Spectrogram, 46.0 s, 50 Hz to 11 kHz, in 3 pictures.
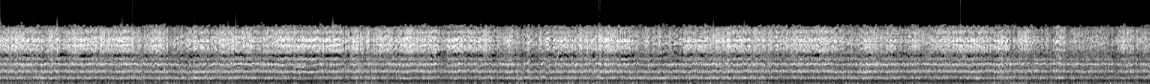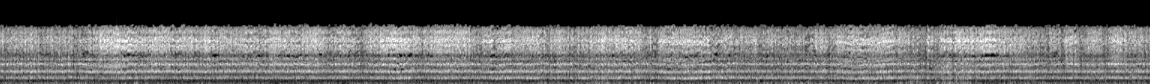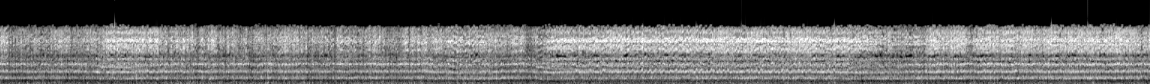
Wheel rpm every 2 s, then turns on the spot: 240, 230, 230, 220, 230, 230, 230, 230, 230, 230, 230, 230, 230, 220, 220, 230, 230, 230, 220, 200, 190, 210, 240.
none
